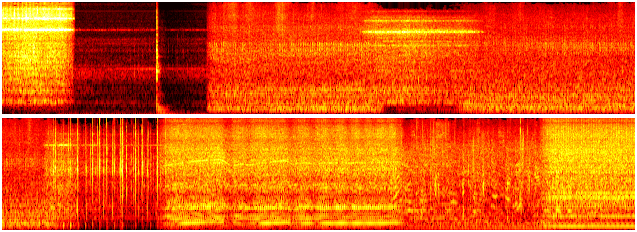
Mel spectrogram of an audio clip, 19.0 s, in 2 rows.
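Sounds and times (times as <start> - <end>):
car engine running: 1.2 - 10.8, 11.8 - 19.0
engine at high revs: 3.1 - 10.5, 11.8 - 19.0
crackle of sharp pops: 10.2 - 12.1
tyres spinning in burnout: 11.8 - 19.0.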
